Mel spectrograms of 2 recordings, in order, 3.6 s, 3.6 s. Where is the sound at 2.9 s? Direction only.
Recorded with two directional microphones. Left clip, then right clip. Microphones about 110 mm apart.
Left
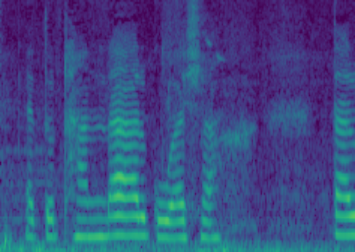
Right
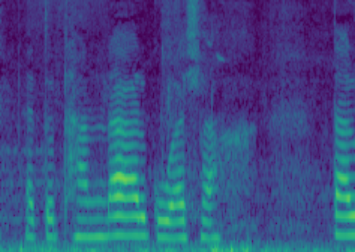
5° left (ahead or behind).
